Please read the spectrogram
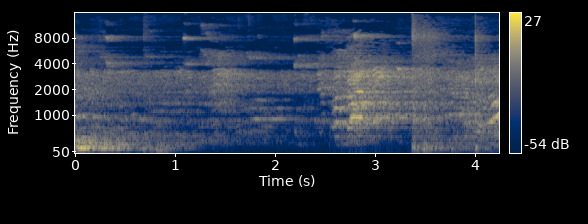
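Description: A volleyball being struck during a rally in an echoing gymnasium, with a sharp knock about three and a half seconds in. Players' and spectators' voices are heard at the start, die down after the first second and pick up again near the end.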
